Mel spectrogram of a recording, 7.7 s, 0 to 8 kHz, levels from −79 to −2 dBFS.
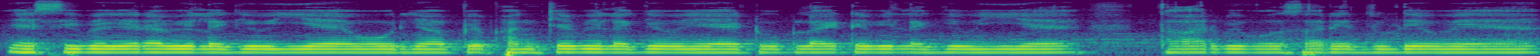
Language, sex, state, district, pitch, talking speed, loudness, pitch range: Hindi, male, Rajasthan, Bikaner, 130 Hz, 200 wpm, -14 LUFS, 130-135 Hz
